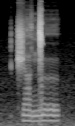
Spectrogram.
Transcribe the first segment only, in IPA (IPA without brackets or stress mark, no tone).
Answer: t͡ʃ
